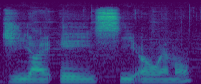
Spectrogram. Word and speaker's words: Giacomo: um yeah well yeah they spell it with a g here so g-i-a-c-o-m-o giacomo giacomo he says it means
